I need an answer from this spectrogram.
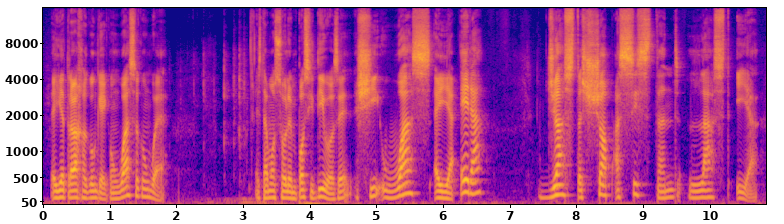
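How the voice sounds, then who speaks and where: Slow, patient male English teacher. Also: mid-range voice, a bit bright. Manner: slow, patient explaining, modeling English sentences then translating; clears throat often. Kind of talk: online language lesson.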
